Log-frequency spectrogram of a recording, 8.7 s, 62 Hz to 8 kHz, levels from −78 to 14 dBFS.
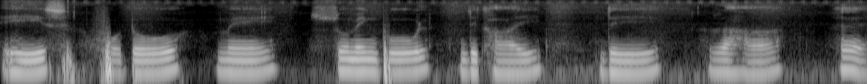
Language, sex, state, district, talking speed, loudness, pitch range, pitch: Hindi, male, Madhya Pradesh, Umaria, 60 wpm, -17 LUFS, 120-130 Hz, 125 Hz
